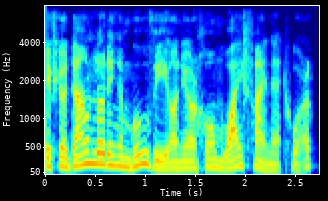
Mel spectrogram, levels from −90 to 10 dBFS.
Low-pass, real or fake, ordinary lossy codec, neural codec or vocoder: 7.2 kHz; fake; MP3, 48 kbps; vocoder, 44.1 kHz, 80 mel bands, Vocos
